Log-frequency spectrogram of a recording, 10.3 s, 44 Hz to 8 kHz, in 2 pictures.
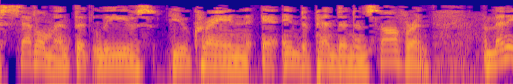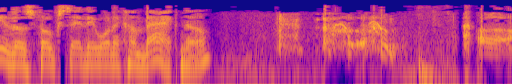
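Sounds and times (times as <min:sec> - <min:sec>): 
speech: 0:00.0 - 0:07.4
person coughing: 0:07.9 - 0:09.2
person clearing throat: 0:07.9 - 0:10.2.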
